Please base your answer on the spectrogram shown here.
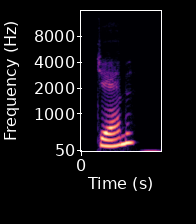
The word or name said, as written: jammer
